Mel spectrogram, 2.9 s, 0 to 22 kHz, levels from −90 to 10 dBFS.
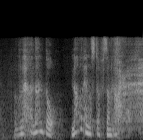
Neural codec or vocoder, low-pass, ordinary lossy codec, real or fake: codec, 16 kHz in and 24 kHz out, 0.6 kbps, FocalCodec, streaming, 4096 codes; 7.2 kHz; none; fake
